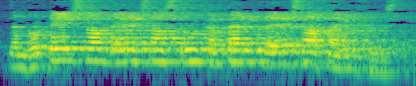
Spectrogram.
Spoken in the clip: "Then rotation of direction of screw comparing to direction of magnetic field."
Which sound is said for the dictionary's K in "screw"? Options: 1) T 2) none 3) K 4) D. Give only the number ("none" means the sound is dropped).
2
